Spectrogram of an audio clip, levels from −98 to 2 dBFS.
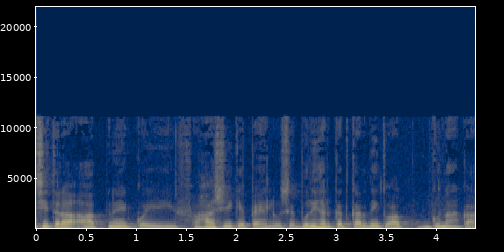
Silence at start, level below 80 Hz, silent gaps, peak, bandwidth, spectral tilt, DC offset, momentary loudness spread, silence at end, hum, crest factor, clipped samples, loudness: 0 s; -60 dBFS; none; -18 dBFS; 11.5 kHz; -8 dB/octave; under 0.1%; 7 LU; 0 s; none; 16 dB; under 0.1%; -35 LUFS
